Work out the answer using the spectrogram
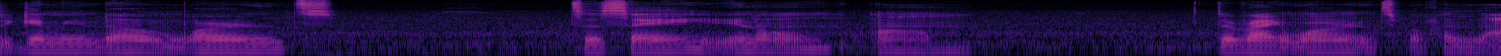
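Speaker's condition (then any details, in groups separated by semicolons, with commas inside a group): Cerebral palsy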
